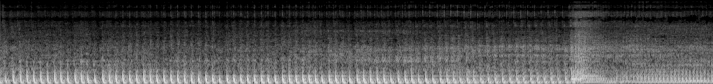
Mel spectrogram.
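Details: 2004 Honda CRF250 single, freshly rebuilt after blowing up, first start after cleaning a plugged carburetor pilot jet: crisp, steady thumping idle with even beat and no misses, then a brief rev change; clean, healthy running.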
